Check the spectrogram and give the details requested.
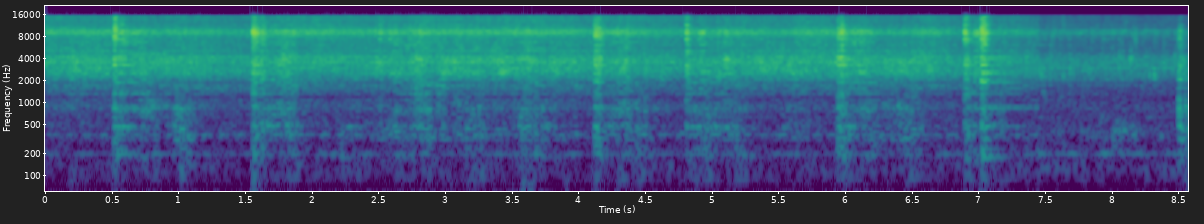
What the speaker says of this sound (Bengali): লাল করে আলুগুলো আমি ভেজে নিয়েছি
